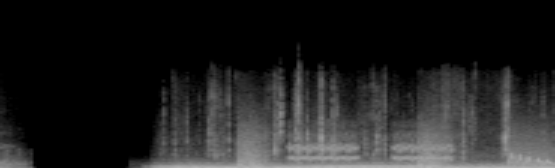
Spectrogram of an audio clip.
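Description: Buttons click on a game controller.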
